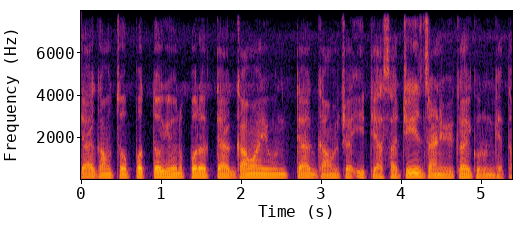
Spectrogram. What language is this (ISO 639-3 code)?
kok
